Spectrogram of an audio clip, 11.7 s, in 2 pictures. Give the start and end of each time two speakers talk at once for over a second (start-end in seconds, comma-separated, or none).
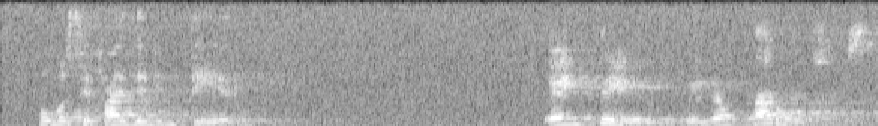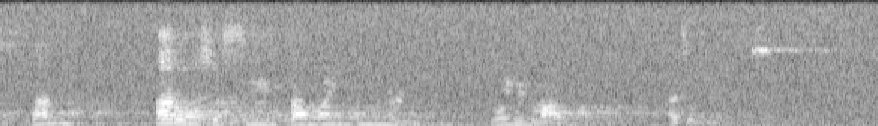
none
